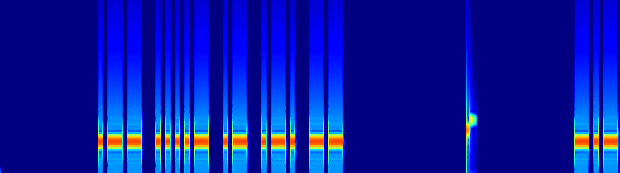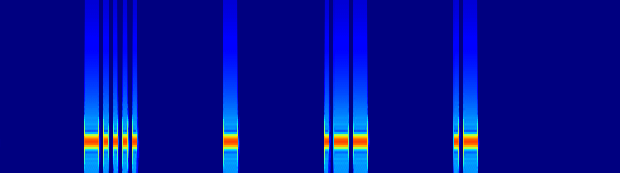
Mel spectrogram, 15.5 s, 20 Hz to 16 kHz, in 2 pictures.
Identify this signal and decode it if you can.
Morse code, heard as a keyed tone, about 20 wpm, spaced as for 10 wpm, 700 Hz. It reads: W4ARM K6TWA
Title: USA Call Signs - 5 Characters - 6x Character Spacing - 20wpm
